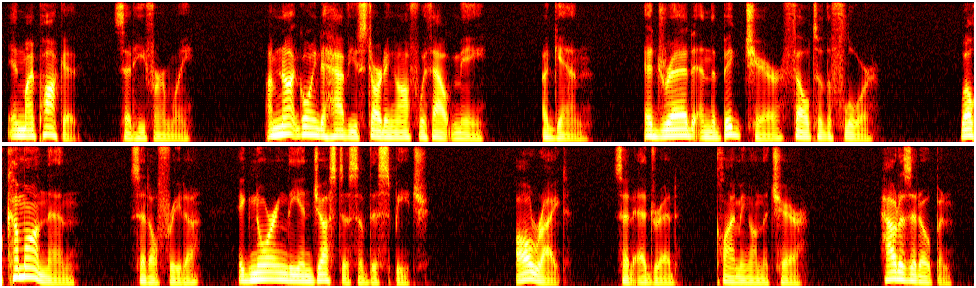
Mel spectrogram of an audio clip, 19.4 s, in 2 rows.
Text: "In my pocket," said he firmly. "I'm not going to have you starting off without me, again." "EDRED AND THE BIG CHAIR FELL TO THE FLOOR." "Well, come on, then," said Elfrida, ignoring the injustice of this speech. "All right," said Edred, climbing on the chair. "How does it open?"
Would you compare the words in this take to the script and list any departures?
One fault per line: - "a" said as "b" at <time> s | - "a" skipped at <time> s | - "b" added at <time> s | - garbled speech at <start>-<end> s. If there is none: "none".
none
